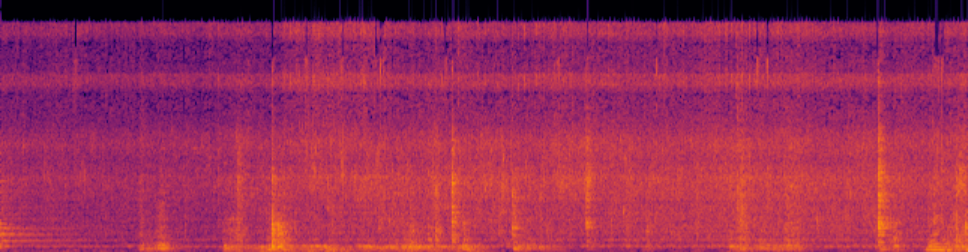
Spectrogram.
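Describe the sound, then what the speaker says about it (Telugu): Onions frying in a pan for fish curry, with a steady sizzle and intermittent scraping strokes of a spoon as they are stirred, moderately close and fairly quiet, no talking. "ఉల్లిపాయలు వేగాయో వేసి చూద్దామండి"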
